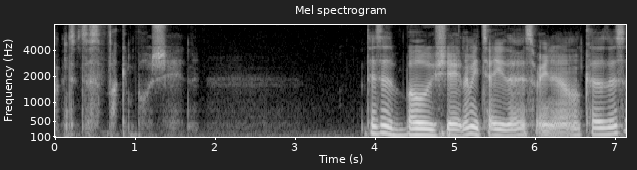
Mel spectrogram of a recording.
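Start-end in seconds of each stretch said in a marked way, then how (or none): 0.0-1.7 fed-up sigh, then a whispered curse. Real, not acted. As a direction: curse under your breath after a sigh. Frustrated aside, kept hushed.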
